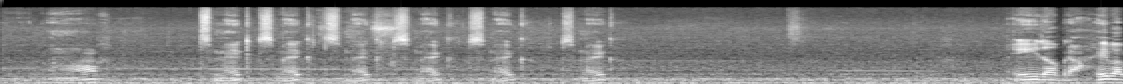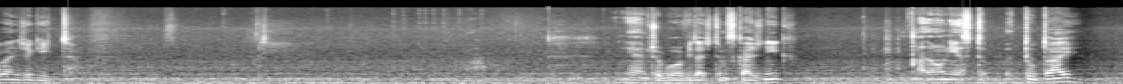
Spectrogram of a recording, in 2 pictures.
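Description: A vehicle engine hums steadily at low speed.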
